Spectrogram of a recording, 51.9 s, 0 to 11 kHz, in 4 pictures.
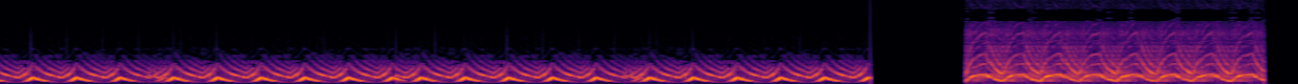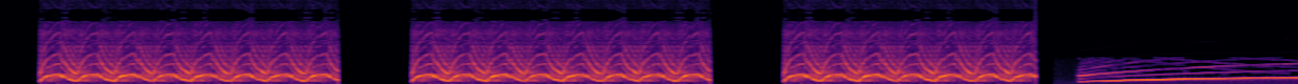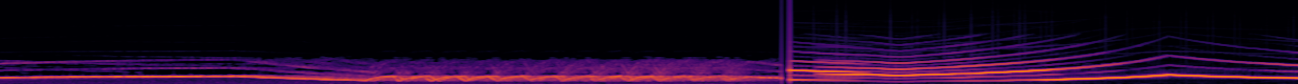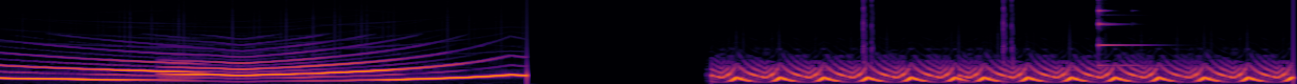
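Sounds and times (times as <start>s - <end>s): rising and falling siren wail: 0.0s - 8.8s, 9.7s - 12.7s, 13.4s - 16.4s, 17.2s - 20.2s, 20.9s - 44.3s, 46.1s - 51.9s
warbling siren: 0.0s - 8.8s, 9.7s - 12.7s, 13.4s - 16.4s, 17.2s - 20.2s, 20.9s - 44.3s, 46.1s - 51.9s
yelp siren: 0.0s - 8.8s, 9.7s - 12.7s, 13.4s - 16.4s, 17.1s - 20.2s, 20.8s - 44.3s, 46.1s - 51.9s.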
